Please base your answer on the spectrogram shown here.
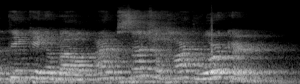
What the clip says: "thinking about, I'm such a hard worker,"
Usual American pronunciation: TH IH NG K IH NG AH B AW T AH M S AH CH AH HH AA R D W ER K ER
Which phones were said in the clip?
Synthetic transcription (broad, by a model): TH IH NG K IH NG AH B AW T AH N S AH CH AH HH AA R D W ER K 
